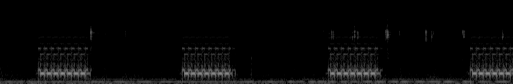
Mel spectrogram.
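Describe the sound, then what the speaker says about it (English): Video game telephone ringing in Earthbound, four repeated electronic ring bursts with short gaps between them, clear and steady over a low hum of background music. "Okay, I hear the phone."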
